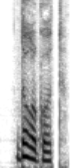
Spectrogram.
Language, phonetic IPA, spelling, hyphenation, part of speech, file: Hungarian, [ˈdolɡot], dolgot, dol‧got, noun, Hu-dolgot.ogg
- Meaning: accusative singular of dolog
